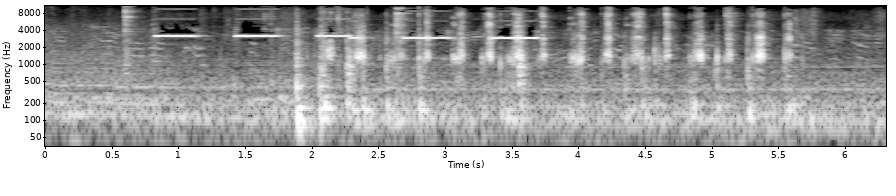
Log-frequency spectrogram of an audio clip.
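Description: Five short, high electronic beeps in the first half. Then a metal spoon scraping and stirring dry flour and bouillon powder in a frying pan, about three strokes a second.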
